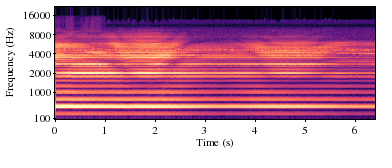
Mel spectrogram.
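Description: A singing voice holding one long, loud, steady note, the drawn-out sustained tone of Hmong kwv txhiaj sung poetry.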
